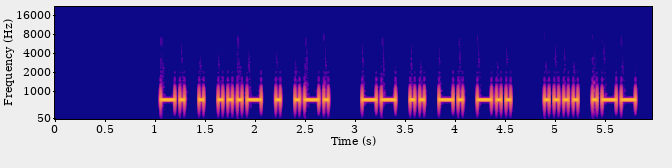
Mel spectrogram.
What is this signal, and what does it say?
Morse code, heard as a keyed tone, about 25 wpm, 700 Hz. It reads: NEVER MIND HW
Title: Sentences from Top 500 Words and Abbreviations 25wpm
